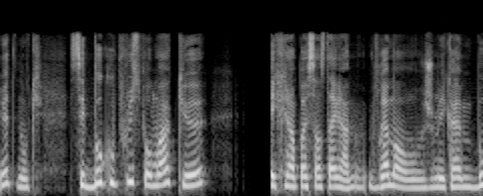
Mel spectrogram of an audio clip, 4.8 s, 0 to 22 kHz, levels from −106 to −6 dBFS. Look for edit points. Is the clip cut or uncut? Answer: uncut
